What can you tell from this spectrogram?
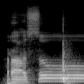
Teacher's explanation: Mad Thobi'i panjangnya dua harakat atau kira-kira dua ketukan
